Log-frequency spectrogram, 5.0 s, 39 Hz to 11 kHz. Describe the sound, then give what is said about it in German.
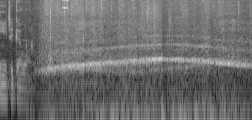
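Air raid warning sirens in Israel: after a brief voice, a loud wailing tone climbs slowly, holds long and steady, then eases slightly lower over a broad background rush. “Sirenen im Sommer 2014. Sie warnen in Israel vor Angriffen aus Gaza.”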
